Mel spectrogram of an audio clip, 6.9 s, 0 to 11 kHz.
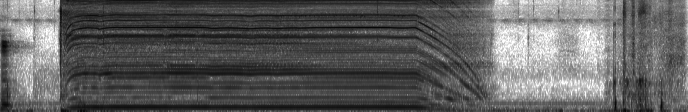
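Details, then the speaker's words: Toyota LandCruiser 80 Series fuel pump, removed from messy tank with clogged pickup: steady even electric whine about 3.5 seconds then smooth wind-down, not noisy, no grinding; pump fine, fuel starvation blamed on caked pickup. "Pump doesn't seem too bad. It's not real noisy."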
